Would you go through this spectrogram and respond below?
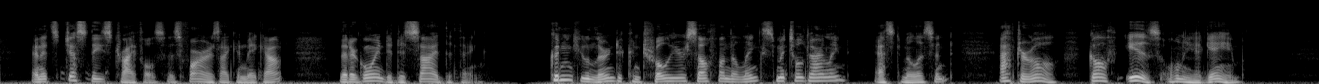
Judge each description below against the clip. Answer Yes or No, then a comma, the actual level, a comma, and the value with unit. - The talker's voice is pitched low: Yes, low, 120 Hz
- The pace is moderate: Yes, average, 175 wpm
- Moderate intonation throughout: No, wide, 7.4 semitones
